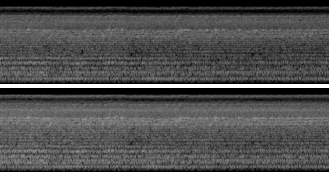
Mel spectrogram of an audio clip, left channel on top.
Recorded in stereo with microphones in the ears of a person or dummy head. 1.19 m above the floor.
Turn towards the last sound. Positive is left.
turn(degrees=-20)  # may be behind; listen again after turning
